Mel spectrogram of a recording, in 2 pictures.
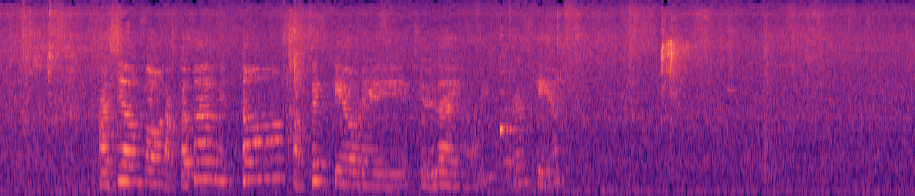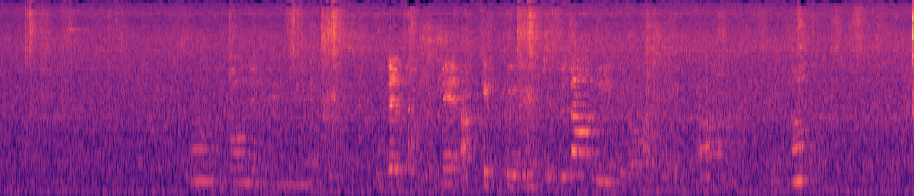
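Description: A woman speaks calmly through a close microphone.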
